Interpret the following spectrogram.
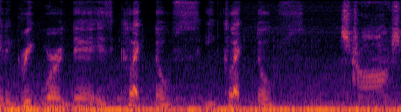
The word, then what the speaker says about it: eklektos: Okay, the Greek word there is eklektos. Eklektos. Strong's G, 1588. Eklektos. Eklektos. Eklektos. Electos. Okay, so how he pronounce it, eklektos.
